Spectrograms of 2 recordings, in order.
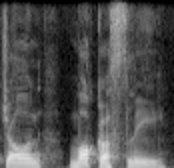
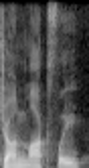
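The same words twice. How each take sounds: First: An extra vowel is inserted within the x sound. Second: The name is said plainly without an added vowel.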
